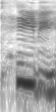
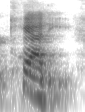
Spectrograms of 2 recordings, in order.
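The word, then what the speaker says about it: Cady: ever seen mean girls the main character is named katie herron but as you can see on the screen her name is spelled c-a-d-y so often times throughout the film people call her caddy and this is a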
